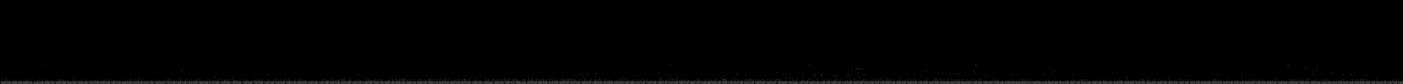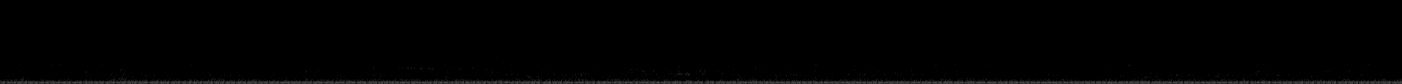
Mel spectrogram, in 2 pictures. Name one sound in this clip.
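A racing car engine drones steadily from inside the cockpit.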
